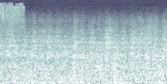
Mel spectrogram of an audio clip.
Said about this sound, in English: Now the train is moving past a town.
